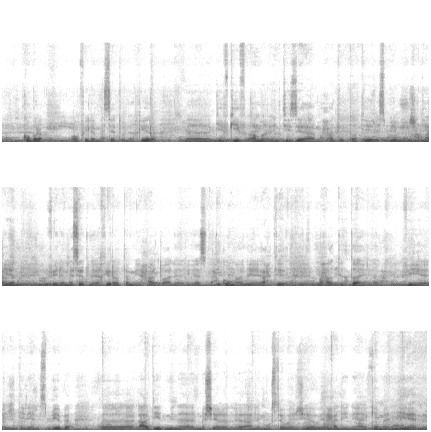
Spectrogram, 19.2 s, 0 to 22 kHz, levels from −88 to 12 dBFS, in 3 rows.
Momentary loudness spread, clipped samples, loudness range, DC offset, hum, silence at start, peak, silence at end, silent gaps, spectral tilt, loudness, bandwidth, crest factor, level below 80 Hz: 7 LU; under 0.1%; 2 LU; under 0.1%; none; 0 s; -8 dBFS; 0 s; none; -8 dB/octave; -27 LUFS; 14.5 kHz; 18 dB; -56 dBFS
